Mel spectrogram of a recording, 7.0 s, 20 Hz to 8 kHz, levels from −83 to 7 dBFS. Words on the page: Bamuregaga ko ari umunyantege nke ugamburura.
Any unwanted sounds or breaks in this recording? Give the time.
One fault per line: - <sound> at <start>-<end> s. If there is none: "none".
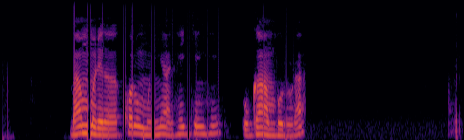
none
